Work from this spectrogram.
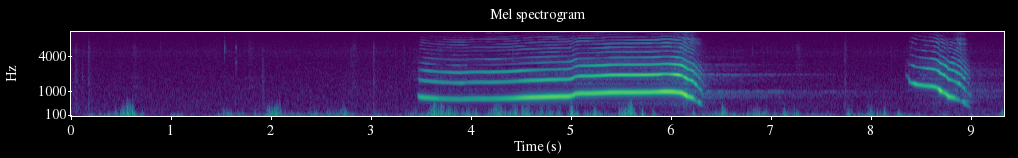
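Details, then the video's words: Bull elk bugling at night during the peak rut on a mountainside near a wallow: a long, whistled note that climbs slowly, breaks upward, then drops sharply, followed by a short falling squeal, with faint rustling and thumps. "Bugling with Big Bull Elk, Peak Rut!"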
